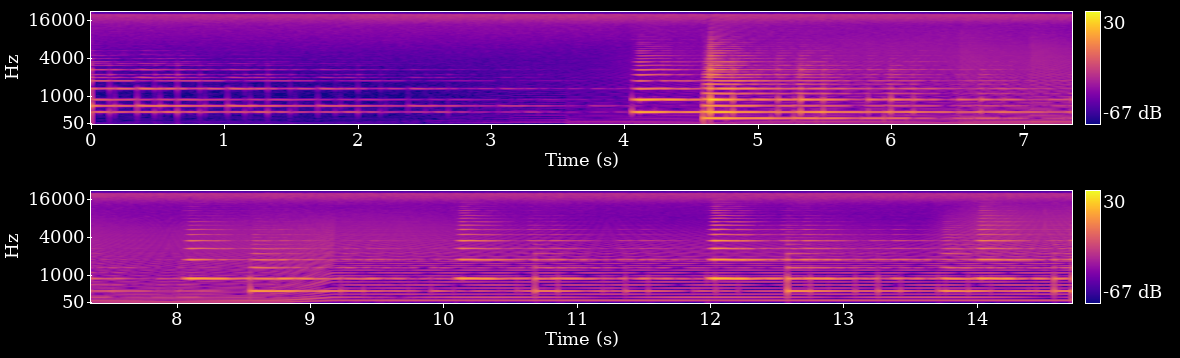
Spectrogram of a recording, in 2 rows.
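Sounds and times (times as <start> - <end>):
sweet octave tones: 3.2 - 14.6.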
